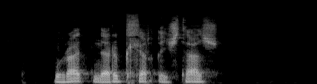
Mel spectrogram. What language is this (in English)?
Kabardian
